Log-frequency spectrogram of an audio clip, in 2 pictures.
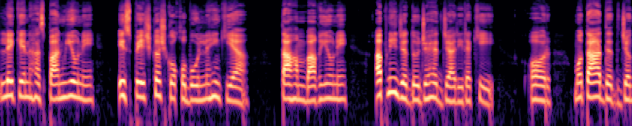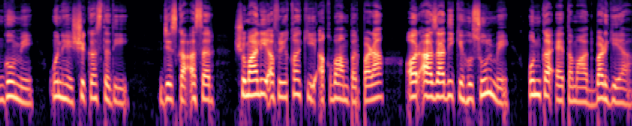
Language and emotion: Urdu, neutral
